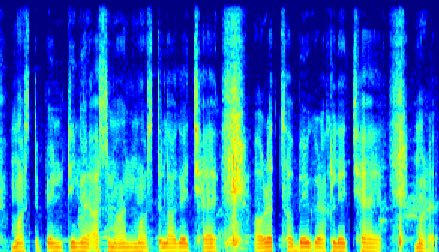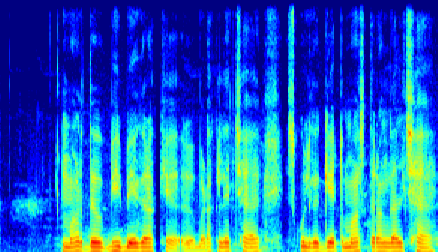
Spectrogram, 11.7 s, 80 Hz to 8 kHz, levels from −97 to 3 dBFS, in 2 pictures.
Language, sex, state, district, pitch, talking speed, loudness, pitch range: Maithili, male, Bihar, Samastipur, 130 Hz, 125 wpm, -22 LUFS, 125-130 Hz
